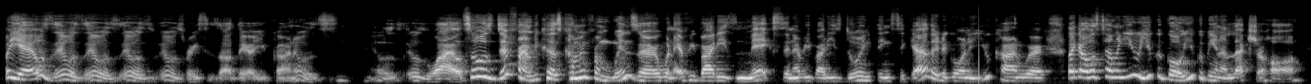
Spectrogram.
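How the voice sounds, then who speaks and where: A woman in her late thirties, born in Nigeria and raised in Connecticut, telling her story as a guest in a casual interview, lively and repeating words as she goes. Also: lowish voice, fast, slightly rough. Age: late 30s.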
